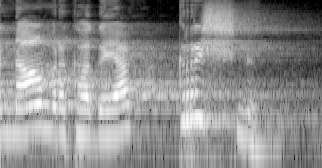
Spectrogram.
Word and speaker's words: कृष्ण: का नाम रखा गया कृष्ण कृष्ण कहने में जीव घूमती है बोलो घूमी जिसकी नहीं घूमी गलत बोल रहा है हां सही उच्चारण करोगे तो घूमेगी मतलब उच्चारण सही नहीं है आपको भी आवाज आ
